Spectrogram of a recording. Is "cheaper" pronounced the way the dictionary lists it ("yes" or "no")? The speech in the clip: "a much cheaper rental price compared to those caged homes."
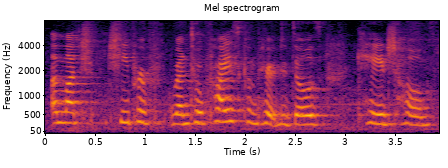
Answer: yes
